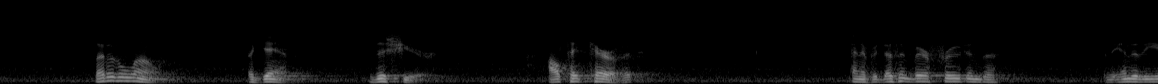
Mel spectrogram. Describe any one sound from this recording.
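An elderly man speaks with expression through a microphone, in short phrases with pauses, in a large echoing room.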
